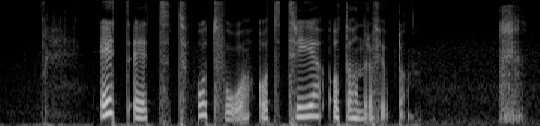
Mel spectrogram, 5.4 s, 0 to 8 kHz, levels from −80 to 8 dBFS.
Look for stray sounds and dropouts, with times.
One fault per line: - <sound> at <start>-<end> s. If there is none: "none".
- dropout at 1.9-2.0 s
- sneeze at 5.0-5.3 s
